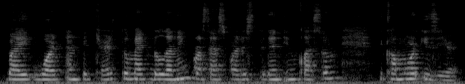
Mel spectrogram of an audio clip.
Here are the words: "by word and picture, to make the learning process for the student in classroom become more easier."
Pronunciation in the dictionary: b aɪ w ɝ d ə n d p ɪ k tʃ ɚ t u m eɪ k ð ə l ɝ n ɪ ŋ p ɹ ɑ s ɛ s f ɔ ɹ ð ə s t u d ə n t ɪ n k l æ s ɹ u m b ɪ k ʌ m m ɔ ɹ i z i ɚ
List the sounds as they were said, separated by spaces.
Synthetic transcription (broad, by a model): b aɪ w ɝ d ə n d p ɪ k tʃ ɚ t u m eɪ k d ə l ɝ n ɪ ŋ p ɹ ɑ s ɛ s f ɔ ɹ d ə s t u d ə n t ɪ n k l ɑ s u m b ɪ k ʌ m m ɔ ɹ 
